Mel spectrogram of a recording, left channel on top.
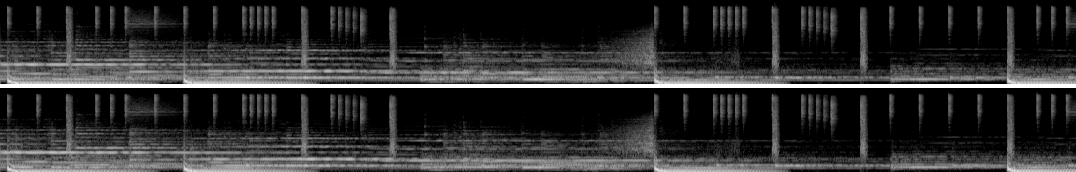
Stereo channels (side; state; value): both; normal; correlation 0.71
